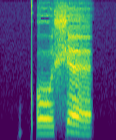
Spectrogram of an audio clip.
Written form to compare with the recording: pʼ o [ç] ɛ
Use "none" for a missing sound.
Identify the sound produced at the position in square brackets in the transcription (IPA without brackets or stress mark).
ʃ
